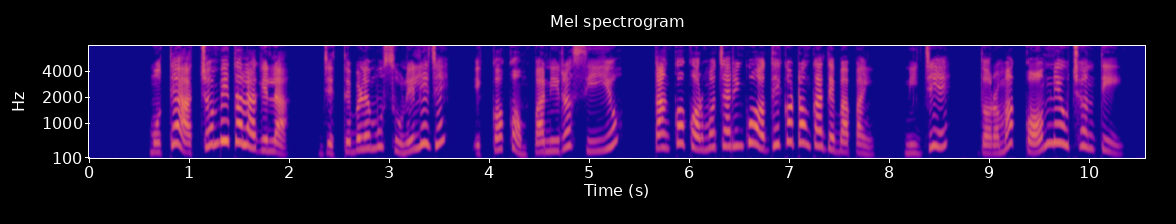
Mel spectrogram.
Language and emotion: Odia, surprised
